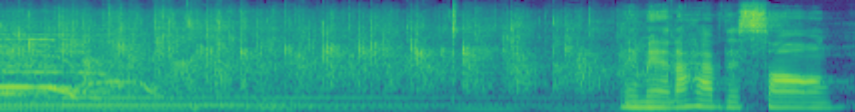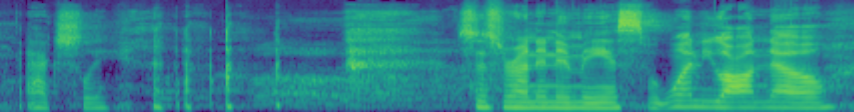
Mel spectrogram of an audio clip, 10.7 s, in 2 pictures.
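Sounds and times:
church congregation applauding during a service: 0.0s - 4.5s
speech: 3.9s - 6.6s, 8.3s - 10.6s.

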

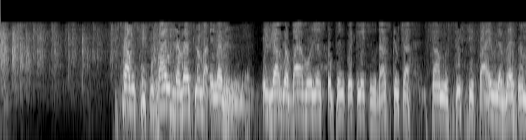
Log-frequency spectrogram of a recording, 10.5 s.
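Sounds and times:
audience clapping: 0.0s - 3.2s
speech: 2.4s - 10.5s.

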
